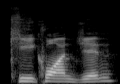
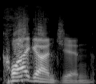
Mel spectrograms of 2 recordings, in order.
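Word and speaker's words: Qui-Gon Jinn: with Liam niss as Kwan Jin uh sorry I pronounced it like quinoa sorry you fool it is uh Quon Jin uh Liam n uh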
